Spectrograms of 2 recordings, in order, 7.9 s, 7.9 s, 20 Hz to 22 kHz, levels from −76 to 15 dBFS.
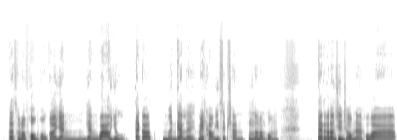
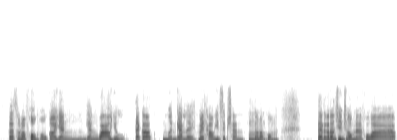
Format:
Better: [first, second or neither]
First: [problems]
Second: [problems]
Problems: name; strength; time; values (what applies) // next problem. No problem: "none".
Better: first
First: garbled, watery; slightly; nothing above 18.5 kHz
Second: garbled, watery; badly; nothing above 8 kHz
